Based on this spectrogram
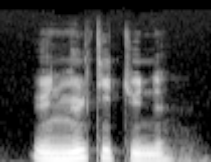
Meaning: multitude
- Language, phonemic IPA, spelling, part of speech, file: French, /myl.ti.tyd/, multitude, noun, Fr-multitude.ogg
